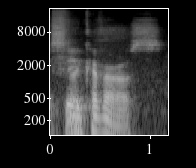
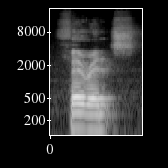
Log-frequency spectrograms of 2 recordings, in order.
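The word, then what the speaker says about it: Ferencváros: And how do you need the phonetic pronunciation. I'm going to try and do it. Their name. Is it Ferencvaros?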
